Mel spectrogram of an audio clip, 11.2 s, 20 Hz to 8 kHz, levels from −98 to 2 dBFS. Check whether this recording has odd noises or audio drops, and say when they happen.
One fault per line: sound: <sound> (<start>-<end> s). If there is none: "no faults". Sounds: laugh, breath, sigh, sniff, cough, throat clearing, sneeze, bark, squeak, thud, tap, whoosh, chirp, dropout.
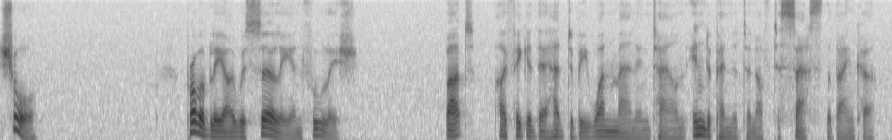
no faults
